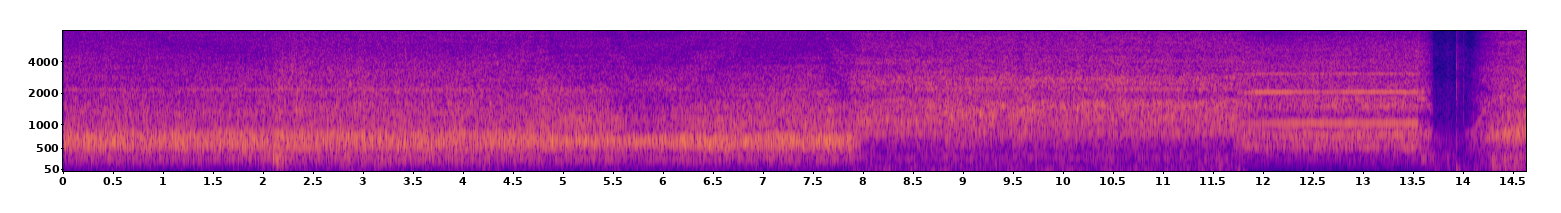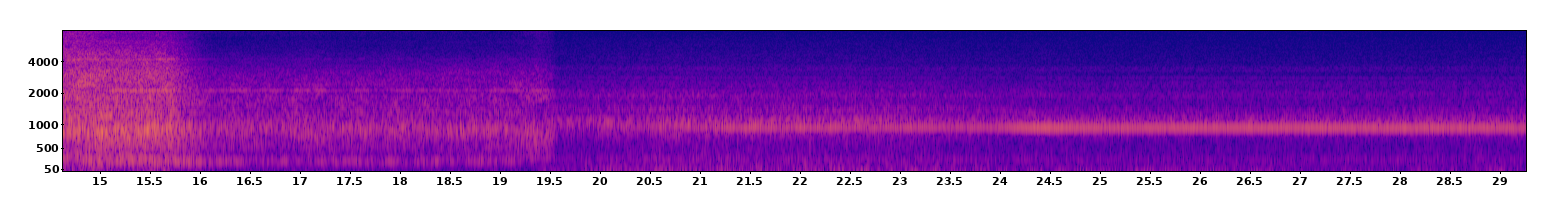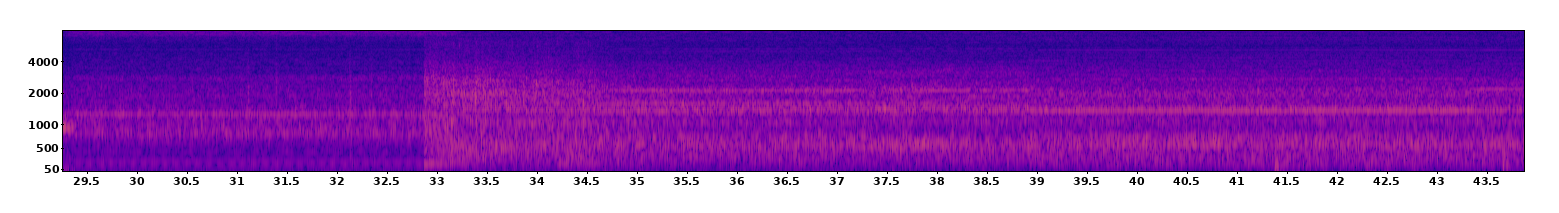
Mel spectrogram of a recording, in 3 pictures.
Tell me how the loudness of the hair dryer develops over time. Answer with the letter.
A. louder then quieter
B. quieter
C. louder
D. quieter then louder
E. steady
B.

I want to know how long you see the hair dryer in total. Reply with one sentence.
You can hear the hair dryer for 44 seconds altogether.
